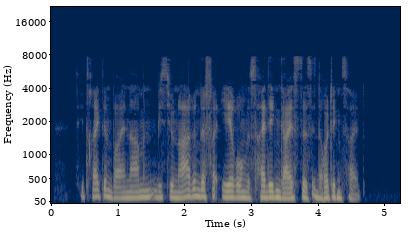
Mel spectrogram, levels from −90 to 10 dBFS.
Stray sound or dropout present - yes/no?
no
